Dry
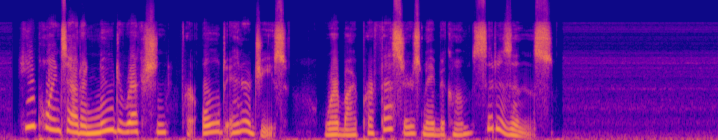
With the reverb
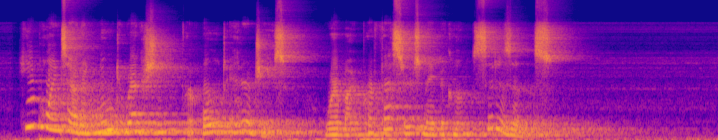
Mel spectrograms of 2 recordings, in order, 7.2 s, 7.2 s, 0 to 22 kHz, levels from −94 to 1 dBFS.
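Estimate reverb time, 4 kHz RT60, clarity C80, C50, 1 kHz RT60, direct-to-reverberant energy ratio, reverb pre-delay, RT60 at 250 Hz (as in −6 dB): 2.1 s, 1.0 s, 6.5 dB, 5.5 dB, 1.8 s, 3.0 dB, 6 ms, 3.4 s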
